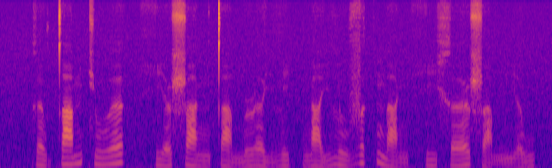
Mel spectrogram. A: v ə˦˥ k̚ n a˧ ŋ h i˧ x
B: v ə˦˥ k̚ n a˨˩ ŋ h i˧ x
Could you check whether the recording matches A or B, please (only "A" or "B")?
B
